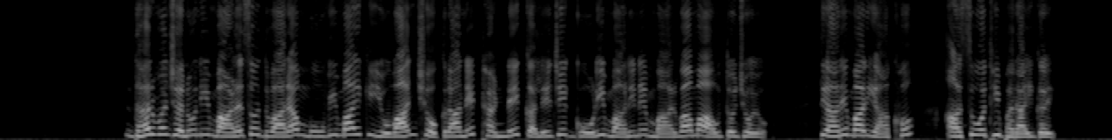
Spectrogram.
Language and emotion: Gujarati, sad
